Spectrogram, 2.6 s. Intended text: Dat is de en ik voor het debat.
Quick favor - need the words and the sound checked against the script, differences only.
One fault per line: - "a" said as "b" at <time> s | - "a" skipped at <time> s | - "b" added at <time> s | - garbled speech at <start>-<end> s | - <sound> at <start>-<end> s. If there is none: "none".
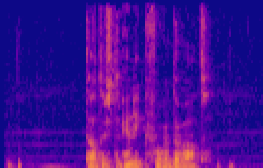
none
